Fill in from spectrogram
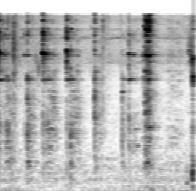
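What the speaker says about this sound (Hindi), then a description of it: "अब ये जो हमने तड़का बनाया है वो इसमें डाल देंगे।" Tempering of mustard seeds and green coriander being poured into idli batter and stirred with a spoon, giving a series of short scraping clinks against the bowl at a steady rhythm, close and fairly loud with no talk.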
